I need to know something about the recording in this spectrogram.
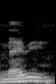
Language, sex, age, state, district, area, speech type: Punjabi, male, 18-30, Punjab, Mansa, rural, spontaneous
